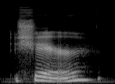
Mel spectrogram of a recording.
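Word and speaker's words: cher: the term of endearment share and from French won't share pronounce sha and other places like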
